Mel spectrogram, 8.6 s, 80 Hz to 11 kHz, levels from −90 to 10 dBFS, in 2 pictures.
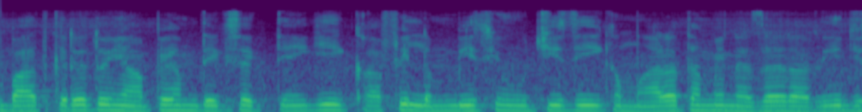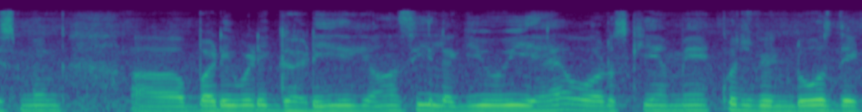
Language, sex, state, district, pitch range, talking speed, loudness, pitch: Hindi, male, Jharkhand, Jamtara, 140-150 Hz, 255 wpm, -26 LUFS, 145 Hz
